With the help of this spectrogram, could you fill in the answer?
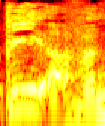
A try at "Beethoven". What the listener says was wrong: Who's the Beat Ovens? No, you said Beat. Beat Oven. It's not Beethoven.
